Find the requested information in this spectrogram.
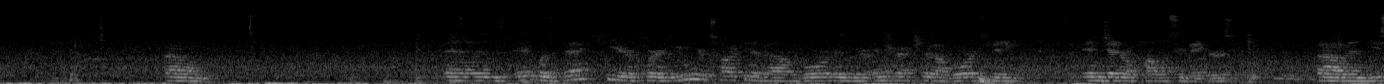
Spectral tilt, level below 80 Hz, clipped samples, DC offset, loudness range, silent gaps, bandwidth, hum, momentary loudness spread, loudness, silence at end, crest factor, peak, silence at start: -7 dB/octave; -52 dBFS; under 0.1%; under 0.1%; 6 LU; none; 11 kHz; none; 14 LU; -40 LUFS; 0 s; 16 dB; -22 dBFS; 0 s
